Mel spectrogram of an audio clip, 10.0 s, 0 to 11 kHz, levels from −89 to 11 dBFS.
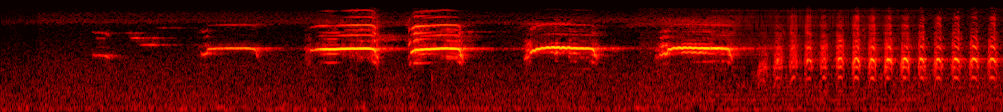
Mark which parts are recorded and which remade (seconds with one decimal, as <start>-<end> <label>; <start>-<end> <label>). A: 0.0-7.1 recorded; 7.1-9.2 remade; 9.2-10.0 recorded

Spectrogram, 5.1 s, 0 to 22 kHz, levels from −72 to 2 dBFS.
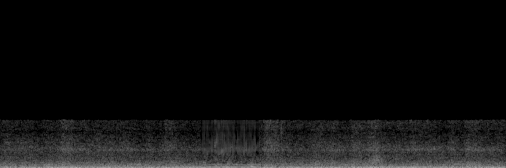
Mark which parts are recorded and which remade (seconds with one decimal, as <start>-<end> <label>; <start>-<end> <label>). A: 0.0-2.0 recorded; 2.0-2.6 remade; 2.6-5.1 recorded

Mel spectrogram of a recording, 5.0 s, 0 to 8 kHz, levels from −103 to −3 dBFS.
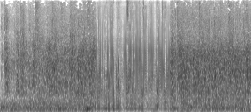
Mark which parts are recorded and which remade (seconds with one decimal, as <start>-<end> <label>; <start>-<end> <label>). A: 0.0-1.9 recorded; 1.9-3.4 remade; 3.4-5.0 recorded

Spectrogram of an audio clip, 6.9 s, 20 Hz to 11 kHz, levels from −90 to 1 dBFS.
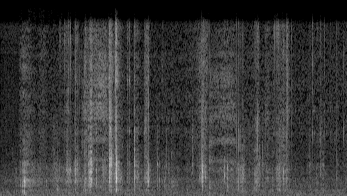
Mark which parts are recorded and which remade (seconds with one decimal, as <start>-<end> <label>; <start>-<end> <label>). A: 0.0-6.9 recorded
